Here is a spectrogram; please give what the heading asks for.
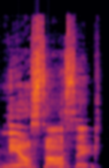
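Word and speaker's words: Neil Salsich: Dolly Parton um versus Neil salsik who I've been saying your name wrong this whole time so I wrote it phonetically when Carson said it that's right Neil salsik and he's saying taking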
